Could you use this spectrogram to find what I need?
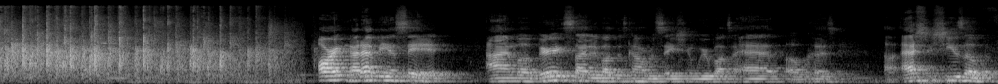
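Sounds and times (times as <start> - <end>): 
audience applause: 0.0 - 3.1
speech: 3.2 - 9.9.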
